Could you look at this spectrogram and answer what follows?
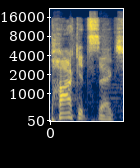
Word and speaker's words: Pocket SX: Ian says, Roll, Pocket SX is pronounced pocket sex.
